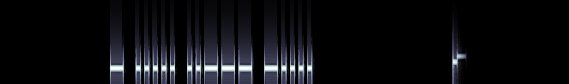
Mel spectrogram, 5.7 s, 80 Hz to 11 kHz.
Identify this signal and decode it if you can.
Morse code, heard as a keyed tone, about 28 wpm, 700 Hz. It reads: T526
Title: Numbers - Contest Style - 4-Digit 28wpm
